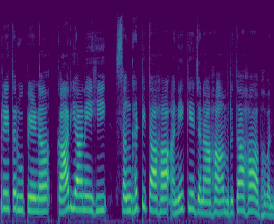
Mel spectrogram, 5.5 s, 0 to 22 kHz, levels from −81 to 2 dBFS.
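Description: No technical faults can be heard anywhere in the recording; the speech signal stays intact and continuous throughout.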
